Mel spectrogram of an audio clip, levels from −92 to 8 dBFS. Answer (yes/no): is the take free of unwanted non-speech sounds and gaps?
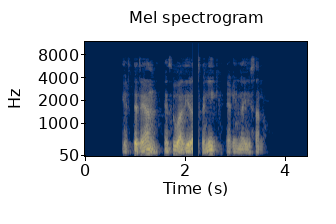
no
